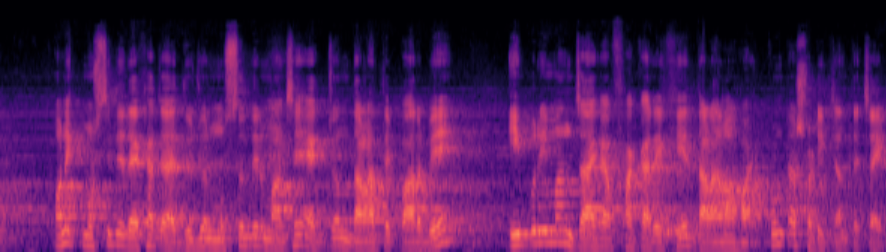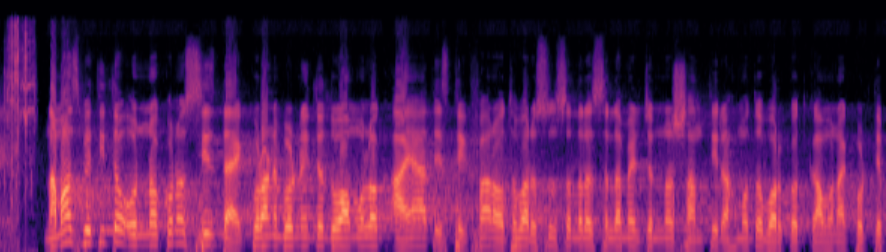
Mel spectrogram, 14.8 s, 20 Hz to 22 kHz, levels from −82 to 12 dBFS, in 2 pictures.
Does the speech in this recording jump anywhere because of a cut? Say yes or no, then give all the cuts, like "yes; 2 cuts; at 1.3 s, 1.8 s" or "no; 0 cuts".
yes; 1 cut; at 7.6 s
